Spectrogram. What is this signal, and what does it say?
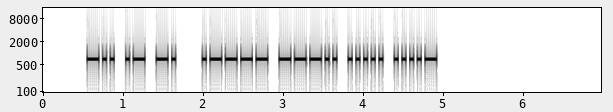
Morse code, heard as a keyed tone, about 25 wpm, 700 Hz. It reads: DAN 1854
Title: CWT Exchange 25wpm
